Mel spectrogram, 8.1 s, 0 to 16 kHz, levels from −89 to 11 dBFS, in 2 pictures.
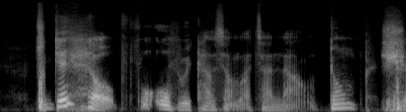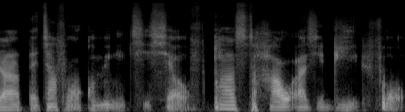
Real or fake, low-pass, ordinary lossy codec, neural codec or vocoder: fake; 14.4 kHz; none; codec, 32 kHz, 1.9 kbps, SNAC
